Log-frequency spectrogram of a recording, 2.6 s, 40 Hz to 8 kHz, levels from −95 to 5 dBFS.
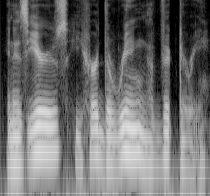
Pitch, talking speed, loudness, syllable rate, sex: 100 Hz, 205 wpm, -17 LUFS, 4.6 syllables/s, male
